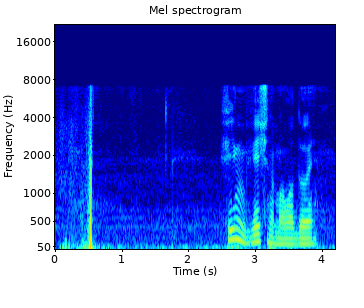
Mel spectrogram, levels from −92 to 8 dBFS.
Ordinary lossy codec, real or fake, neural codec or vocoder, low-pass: MP3, 64 kbps; fake; vocoder, 44.1 kHz, 128 mel bands every 512 samples, BigVGAN v2; 7.2 kHz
